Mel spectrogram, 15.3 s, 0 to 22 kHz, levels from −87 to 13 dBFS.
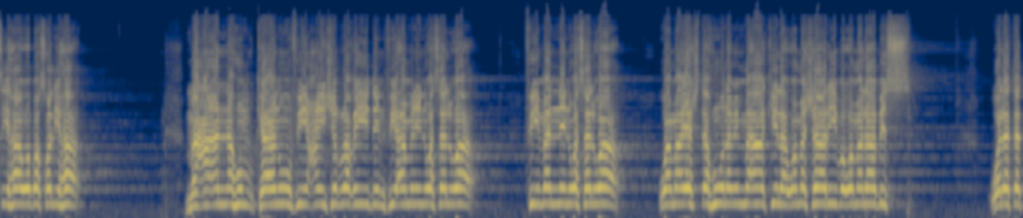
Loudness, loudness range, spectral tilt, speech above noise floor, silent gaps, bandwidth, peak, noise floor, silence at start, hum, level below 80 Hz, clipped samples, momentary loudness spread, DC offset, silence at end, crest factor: -11 LUFS; 3 LU; -2 dB/octave; 42 dB; none; 16.5 kHz; -2 dBFS; -53 dBFS; 0 s; none; -52 dBFS; under 0.1%; 6 LU; under 0.1%; 0 s; 10 dB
